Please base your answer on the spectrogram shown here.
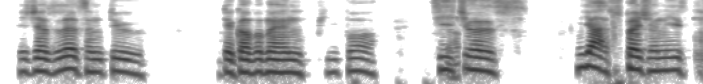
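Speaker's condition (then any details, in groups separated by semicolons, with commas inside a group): Cerebral palsy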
